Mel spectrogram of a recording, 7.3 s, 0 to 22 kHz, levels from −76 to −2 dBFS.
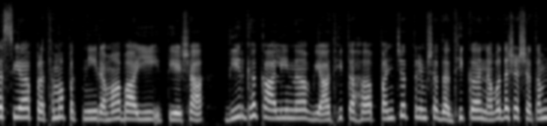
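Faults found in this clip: No faults heard on this speech clip.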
